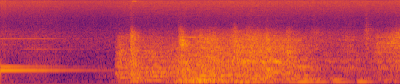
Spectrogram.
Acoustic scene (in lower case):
elevator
